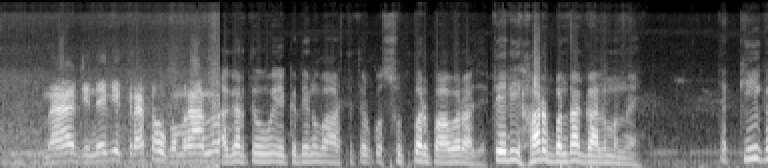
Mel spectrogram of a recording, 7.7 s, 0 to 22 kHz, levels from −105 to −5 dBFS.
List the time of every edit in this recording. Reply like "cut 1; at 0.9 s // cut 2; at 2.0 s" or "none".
cut 1; at 2.1 s // cut 2; at 4.8 s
